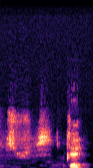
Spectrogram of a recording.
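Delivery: hushed unvoiced shushing; whisper. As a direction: shush them, secretive. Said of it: "they're whispering".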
